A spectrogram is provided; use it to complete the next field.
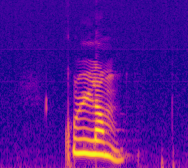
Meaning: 1. shortness in stature 2. wickedness, cruelty 3. craft, cunning
- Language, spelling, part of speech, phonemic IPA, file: Tamil, குள்ளம், noun, /kʊɭːɐm/, Ta-குள்ளம்.ogg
